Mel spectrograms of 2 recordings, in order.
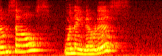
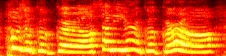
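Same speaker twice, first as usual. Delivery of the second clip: loud, high, drawn-out pet talk; dog-praising voice; 6 semitones higher, 8 dB louder, slower than usual. Retold or imitated. Sisters praising the dog to annoy mom, exaggerated pet talk. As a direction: gush at the dog, exaggerated and teasing.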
